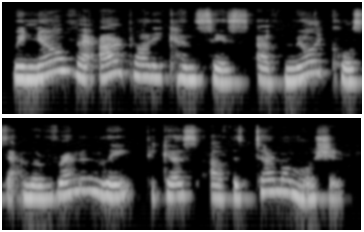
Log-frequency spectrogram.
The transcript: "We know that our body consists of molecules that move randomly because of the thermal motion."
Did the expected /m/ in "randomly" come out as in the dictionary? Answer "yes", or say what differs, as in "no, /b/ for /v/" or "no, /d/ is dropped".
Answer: no, /m/ is dropped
